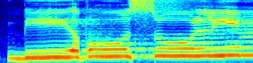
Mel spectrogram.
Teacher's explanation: cara bacanya tanwin dileburkan ke mim birusulim sambil didengungkan birusulim [Musik] minqika ada hukum ikhfa Hakiki dengan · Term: Idam bhunah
